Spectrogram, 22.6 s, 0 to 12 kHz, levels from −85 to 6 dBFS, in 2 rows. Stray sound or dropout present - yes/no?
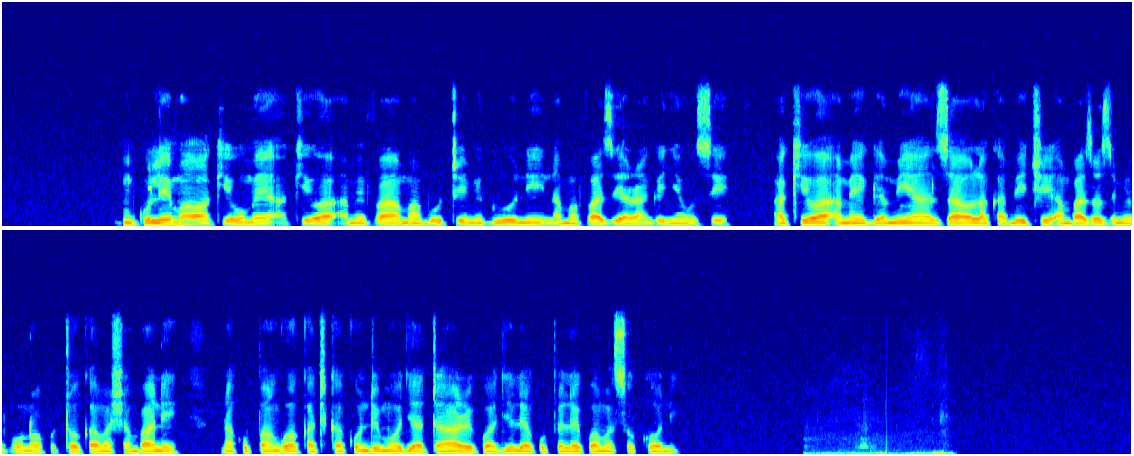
yes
